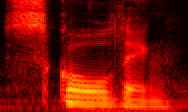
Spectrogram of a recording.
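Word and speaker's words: Skolding: Scolding. Okay. Like skull Yeah. with an O. Like honor, like scolding a child. Oh, okay. But with a K Yes. instead of a C.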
